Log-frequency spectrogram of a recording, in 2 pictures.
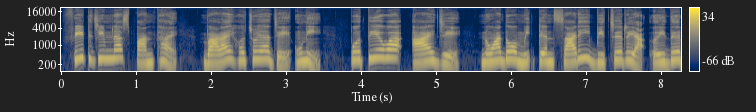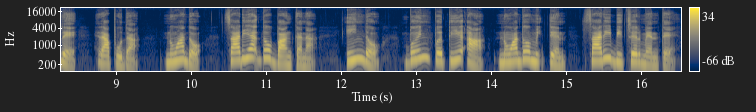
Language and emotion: Santali, neutral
